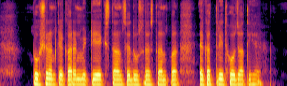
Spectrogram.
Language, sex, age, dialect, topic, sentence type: Hindi, female, 18-24, Marwari Dhudhari, agriculture, statement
